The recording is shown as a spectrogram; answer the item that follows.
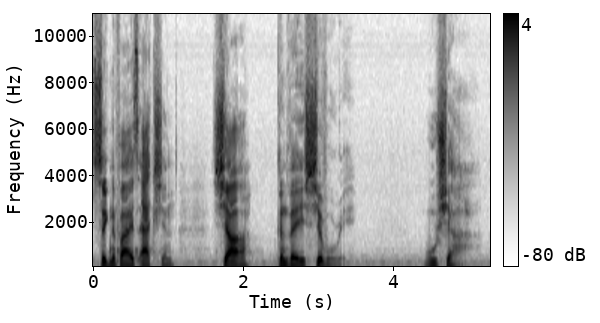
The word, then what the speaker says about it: wuxia: Du coup, aujourd'hui, on va répondre à la question « C'est quoi Wuxie ?» Alors, le wuxia. Oui, parce que première chose, en chinois, les X se prononcent sh.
